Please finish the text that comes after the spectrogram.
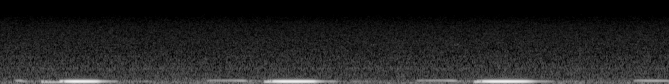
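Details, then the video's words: Eurasian bittern booming: three deep, foghorn-like 'up-RUMP' booms, each a soft intake followed by a hollow low hoot, spaced about two seconds apart. "Roerdomp geluid, booming bittern"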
